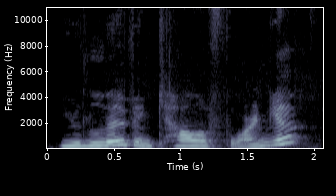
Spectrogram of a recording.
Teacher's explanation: notice here that all the intonation will go up towards the end of the sentence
